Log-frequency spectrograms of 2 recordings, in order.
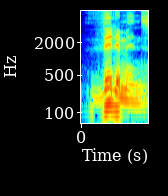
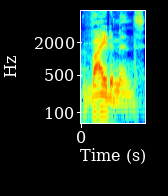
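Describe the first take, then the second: First: It is said with a British pronunciation. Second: It is said with a North American pronunciation. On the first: "We say vitamins" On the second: "the latter is the North American way to say it"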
